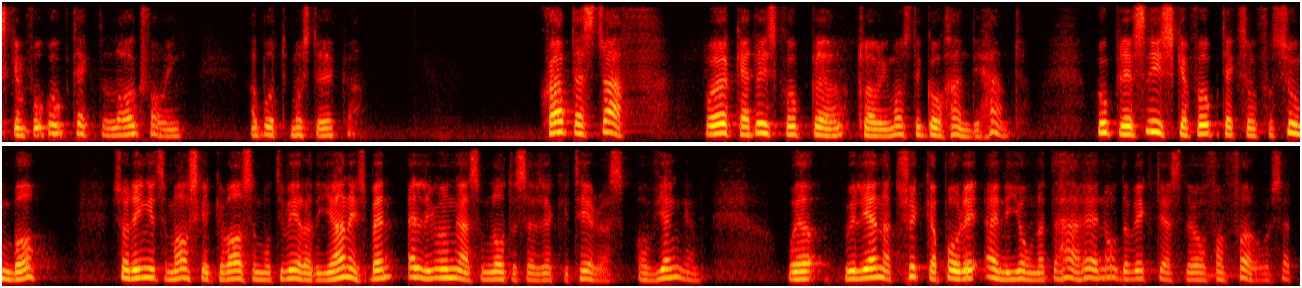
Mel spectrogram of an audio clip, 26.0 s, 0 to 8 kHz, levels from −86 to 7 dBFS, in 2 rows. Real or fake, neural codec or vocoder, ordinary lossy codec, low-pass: fake; codec, 16 kHz, 0.4 kbps, LongCat-Audio-Codec; Opus, 32 kbps; 7.2 kHz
